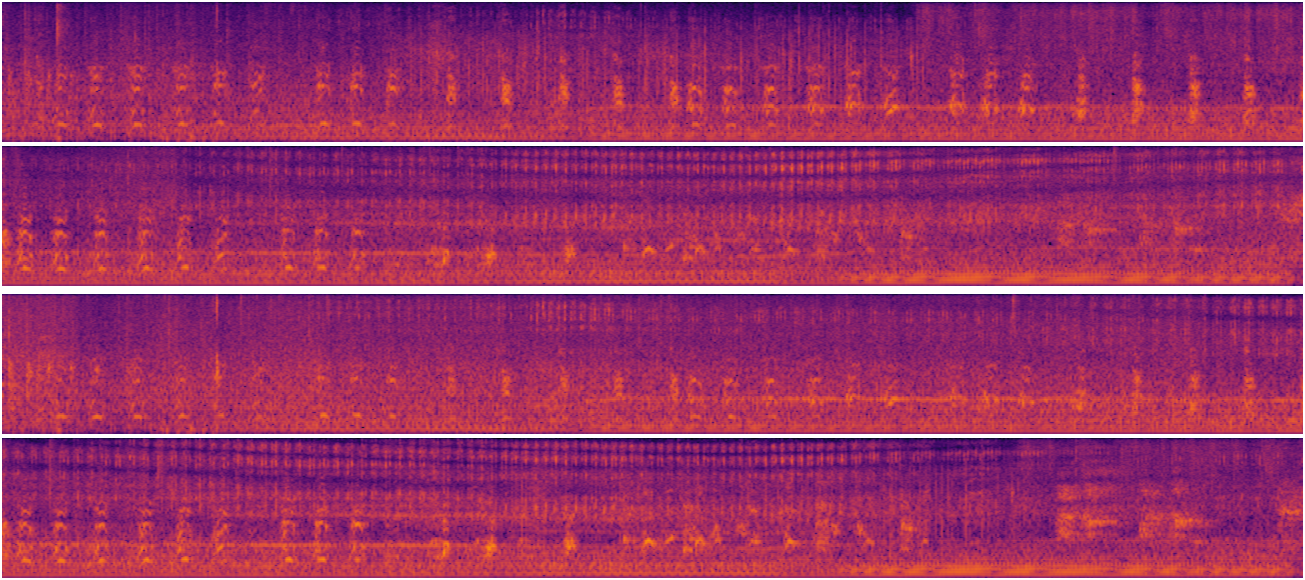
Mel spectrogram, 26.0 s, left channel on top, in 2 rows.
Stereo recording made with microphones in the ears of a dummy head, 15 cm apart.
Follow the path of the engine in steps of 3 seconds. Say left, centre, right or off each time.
right, right, right, right, right, right, centre, left, left.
